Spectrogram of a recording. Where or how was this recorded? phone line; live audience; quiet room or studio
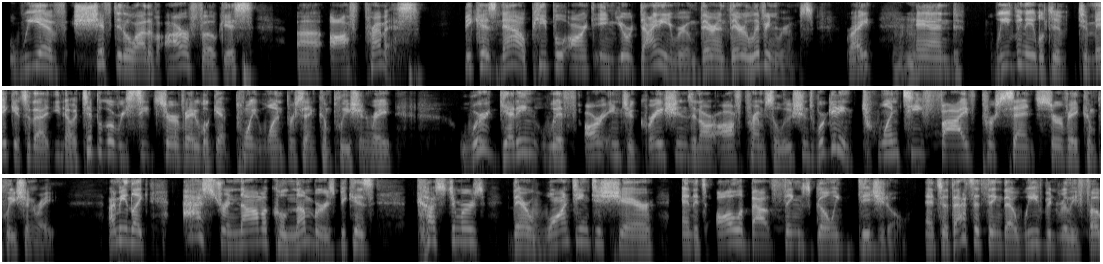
quiet room or studio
